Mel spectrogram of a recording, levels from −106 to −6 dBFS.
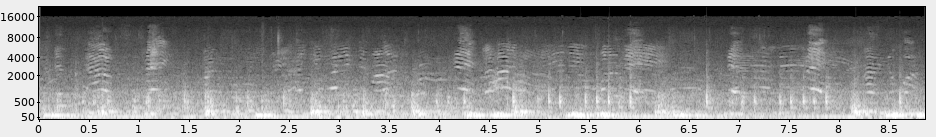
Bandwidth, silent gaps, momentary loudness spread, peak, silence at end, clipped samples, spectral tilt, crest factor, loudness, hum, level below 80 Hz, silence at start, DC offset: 7.6 kHz; none; 7 LU; 0 dBFS; 0 s; under 0.1%; -8.5 dB/octave; 12 dB; -15 LUFS; none; -20 dBFS; 0 s; 1%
